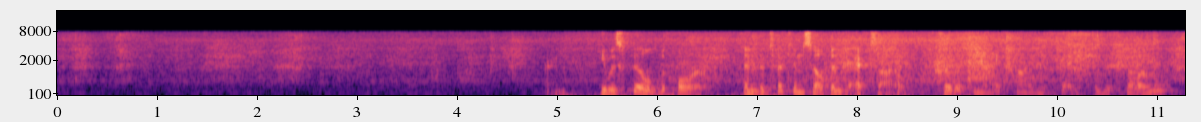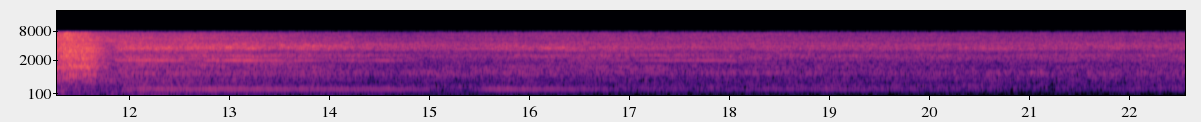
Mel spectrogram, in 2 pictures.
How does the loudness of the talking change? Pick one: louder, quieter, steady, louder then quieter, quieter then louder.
quieter.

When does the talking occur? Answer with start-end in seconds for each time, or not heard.
4.9-11.2.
